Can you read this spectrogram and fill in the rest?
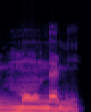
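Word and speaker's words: mon amie: So just to make it easier to pronounce even if it should be ma well we still say moni right so that's a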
